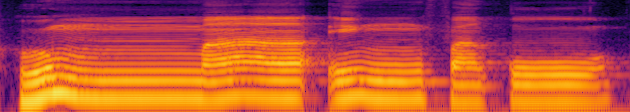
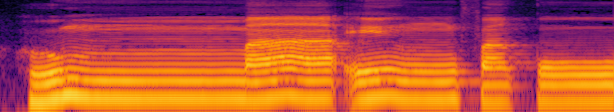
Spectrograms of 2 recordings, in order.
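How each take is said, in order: No difference in how they are said.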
